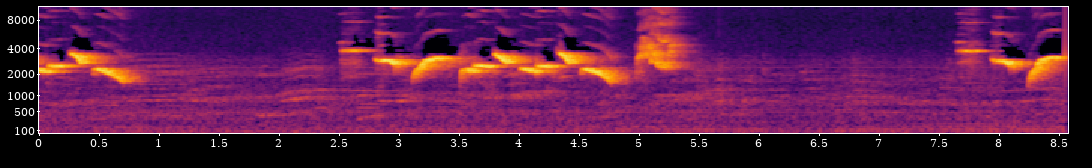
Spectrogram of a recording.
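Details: Kacer, or Oriental magpie-robin, after wet conditioning, in steady ngobra display and spilling its isian song: an opening burst of slurred whistles, a quiet gap, then a busy run of looping whistles and a harsh buzzy note, closing with more whistles.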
